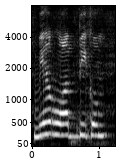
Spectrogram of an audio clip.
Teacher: را کو پور پڑھیں گے را پہ زبر ہونے کی وجہ سے · ہم نے یہاں پہ ملایا تو ہے لیکن غنہ نہیں کیا، غنہ بنتا ہی نہیں ہے.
